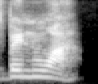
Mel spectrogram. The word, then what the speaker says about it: Benoit: I said Benoit before, it's Benoit. I got to be sure that I said that right. Benoit, welcome to the show.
